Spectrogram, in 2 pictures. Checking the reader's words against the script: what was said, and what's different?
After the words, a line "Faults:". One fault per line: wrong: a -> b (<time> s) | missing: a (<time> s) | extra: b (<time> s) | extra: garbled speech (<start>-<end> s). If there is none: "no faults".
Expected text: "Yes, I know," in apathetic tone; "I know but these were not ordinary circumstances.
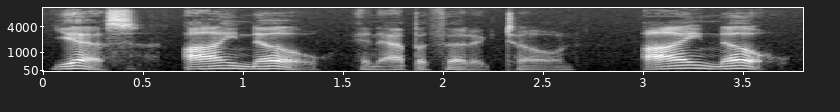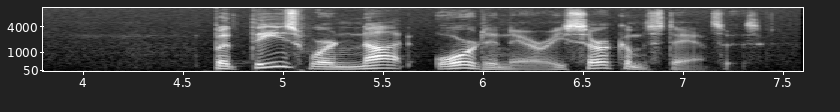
"Yes, I know," in apathetic tone; "I know but these were not ordinary circumstances.
Faults:
no faults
